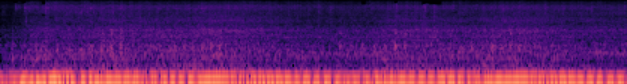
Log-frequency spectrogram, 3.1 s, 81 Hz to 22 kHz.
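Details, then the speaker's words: 1995 Camaro Z28, 5.7 V8, six-speed, with low oil pressure: a deep engine revs and a loose rap comes through near the top of each rev; worn rod bearing with too much play, banging around, needing an overhaul. "that's that's too much play in one of the rods It's banging around"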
